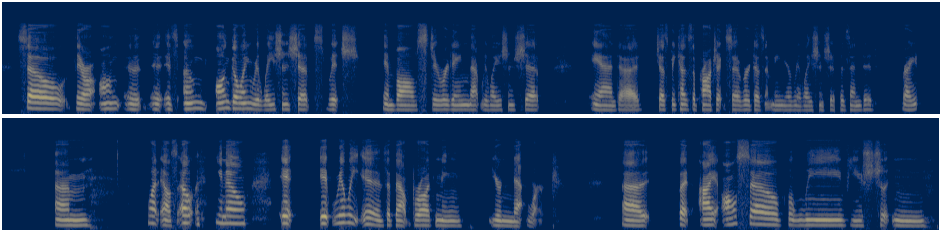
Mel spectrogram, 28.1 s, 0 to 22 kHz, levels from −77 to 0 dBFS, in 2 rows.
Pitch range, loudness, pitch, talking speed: 170-205 Hz, -33 LUFS, 180 Hz, 105 wpm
